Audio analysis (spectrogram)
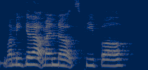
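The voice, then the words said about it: Yelling. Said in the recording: “I don't know why I'm yelling.”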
